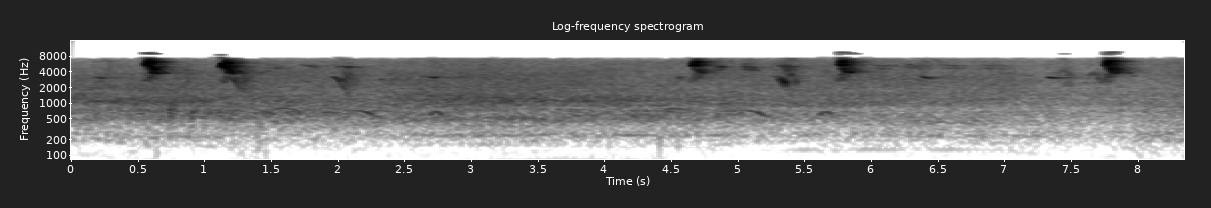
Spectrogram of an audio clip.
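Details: A silvereye (Zosterops lateralis), recorded 7 June 2011, gives thin, high, down-slurred call notes in scattered pairs every second or few, over a steady hissing background.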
